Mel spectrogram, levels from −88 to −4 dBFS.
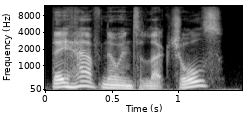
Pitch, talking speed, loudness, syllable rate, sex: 135 Hz, 160 wpm, -16 LUFS, 5.6 syllables/s, male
